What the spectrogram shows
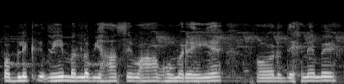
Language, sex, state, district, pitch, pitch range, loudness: Hindi, male, Chandigarh, Chandigarh, 165 Hz, 155-170 Hz, -15 LUFS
